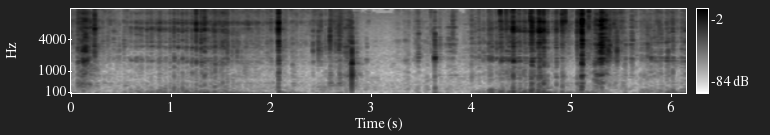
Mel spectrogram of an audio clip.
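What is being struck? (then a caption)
Bar of soap. A utility knife shaves a solid green striped bar of soap, with green flakes piling up. Dry scraping and crisp, brittle crackles come in uneven bursts, with sharp, bright snaps standing out and a brief quieter pause midway.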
